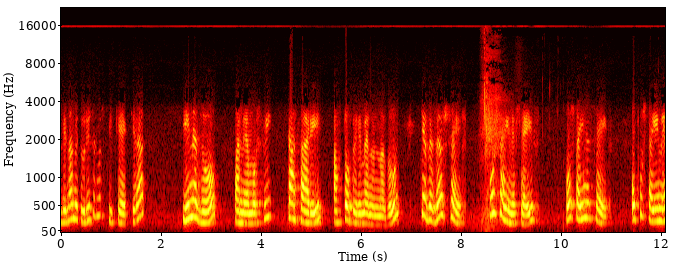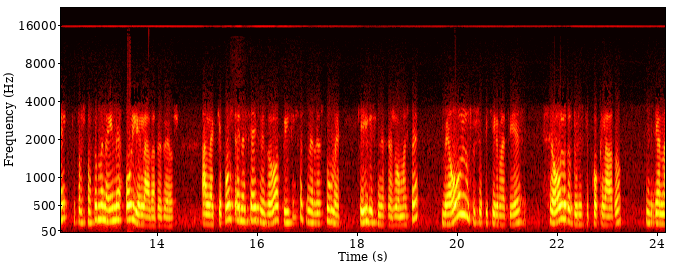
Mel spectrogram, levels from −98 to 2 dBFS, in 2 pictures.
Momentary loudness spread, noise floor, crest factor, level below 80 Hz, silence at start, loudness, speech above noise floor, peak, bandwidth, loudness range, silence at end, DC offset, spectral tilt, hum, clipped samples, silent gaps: 11 LU; -61 dBFS; 18 dB; -74 dBFS; 0 s; -23 LUFS; 39 dB; -6 dBFS; 16 kHz; 3 LU; 0 s; under 0.1%; -7 dB/octave; none; under 0.1%; none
